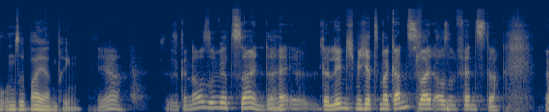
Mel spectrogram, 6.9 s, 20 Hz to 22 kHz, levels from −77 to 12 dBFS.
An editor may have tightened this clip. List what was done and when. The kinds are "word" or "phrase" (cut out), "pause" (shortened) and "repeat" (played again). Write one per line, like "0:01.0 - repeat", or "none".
0:01.1 - pause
